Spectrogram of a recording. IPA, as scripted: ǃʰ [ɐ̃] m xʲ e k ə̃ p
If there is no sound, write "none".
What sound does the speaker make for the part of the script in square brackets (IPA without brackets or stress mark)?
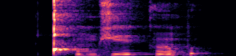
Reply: ə̃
